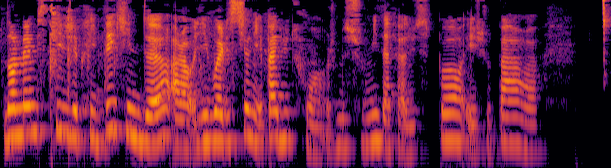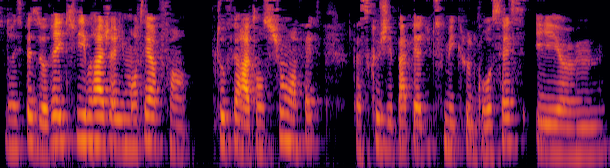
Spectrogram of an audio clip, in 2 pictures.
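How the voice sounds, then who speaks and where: A woman's voice: mid-range voice, quick pace. Chatty woman doing a shopping haul. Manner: chatty, hesitant, many fillers. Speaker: vlogger. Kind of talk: casual shopping haul chat. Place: home.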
